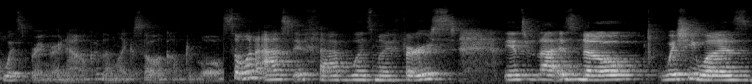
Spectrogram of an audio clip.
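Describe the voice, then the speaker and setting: A woman's voice: fairly high pitch, a bit bright. A young adult woman answering viewer questions in a casual vlog, candid and chatty, filling her talk with "like". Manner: candid, chatty, heavy use of "like". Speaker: vlogger. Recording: roomy echo.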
